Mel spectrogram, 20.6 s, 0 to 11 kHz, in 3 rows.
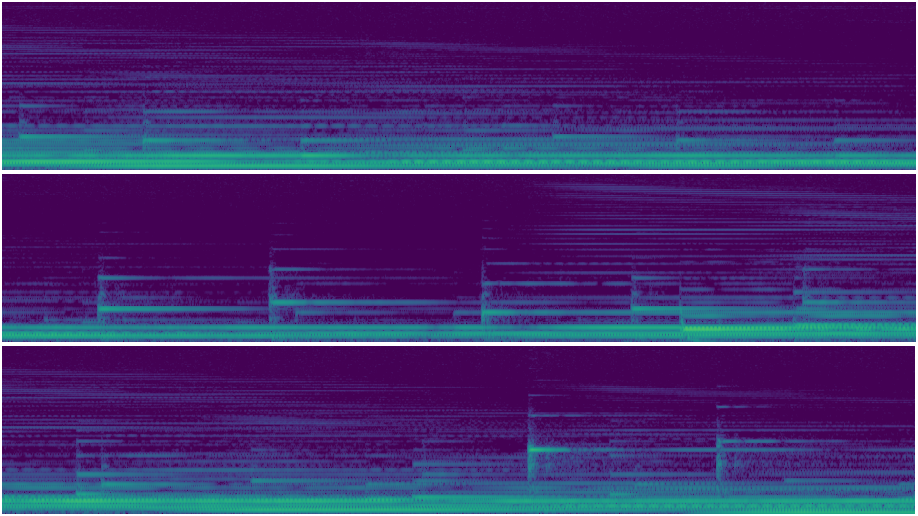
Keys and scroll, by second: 6.4 ctrl+z, 7.0 ctrl+z, 7.9 ctrl+z.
